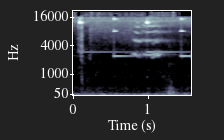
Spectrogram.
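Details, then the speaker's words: Windshield wipers switched on during vehicle inspection over low idle; thin, high squeaks and chirps repeat with each sweep; blades found dry rotted and cracked, chattering, need replacing. "doesn't sound too good. Let's go give him a visual inspection."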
